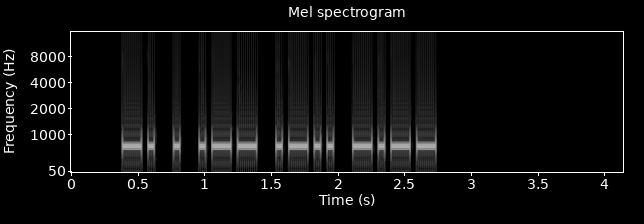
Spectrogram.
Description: Morse code, heard as a keyed tone, about 25 wpm, 700 Hz. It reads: NEWLY
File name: 5 Letter Words - First 3 Letters Given - 25wpm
